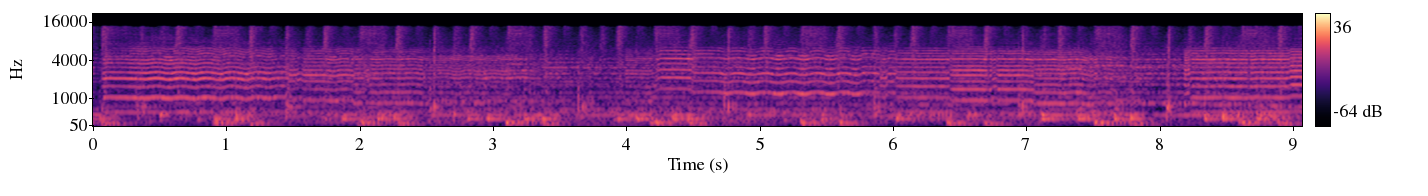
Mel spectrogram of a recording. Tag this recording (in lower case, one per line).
saxophone
music of bollywood
music
percussion
drum kit
musical instrument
